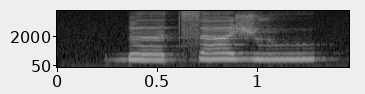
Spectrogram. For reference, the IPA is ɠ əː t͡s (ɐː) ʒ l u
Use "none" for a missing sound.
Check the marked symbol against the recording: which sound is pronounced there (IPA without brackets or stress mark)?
ɐː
